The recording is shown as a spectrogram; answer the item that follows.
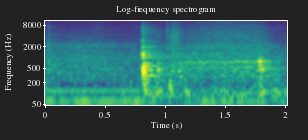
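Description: Quiet room tone with a low hum, broken by one sharp knock a little under a second in and a softer tap near the end.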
